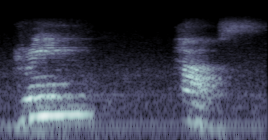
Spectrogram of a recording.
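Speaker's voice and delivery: first-part stress on green, slowly split from house. Shown as a demonstration. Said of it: "must be stressed at the first syllable".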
